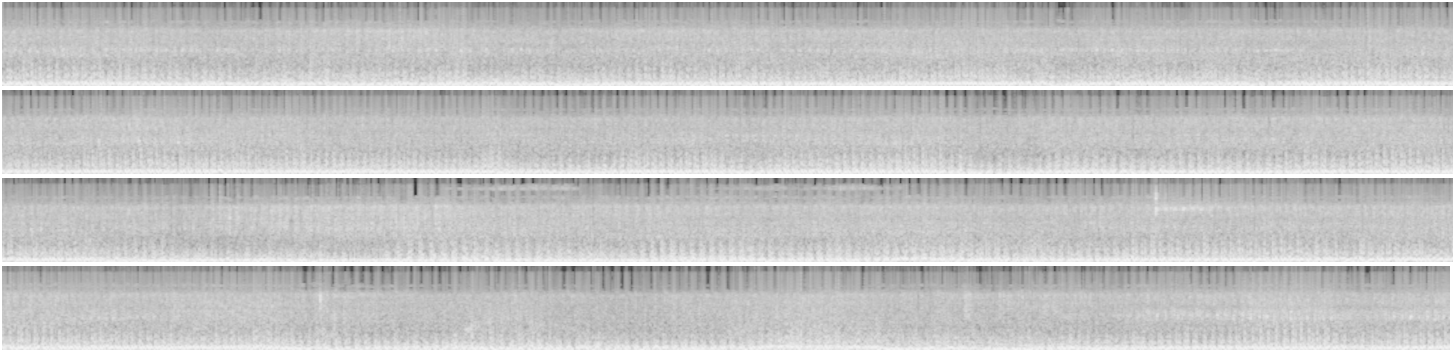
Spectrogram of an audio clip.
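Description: Big single-cylinder four-stroke enduro motorcycle engine heard from on board while riding a dirt trail. It runs loud and steady at a fairly low pitch, and the throttle changes a little now and then.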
